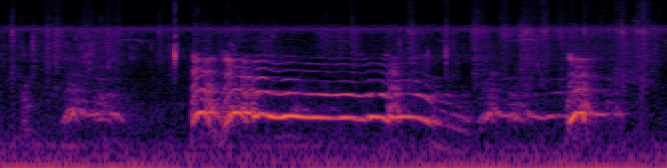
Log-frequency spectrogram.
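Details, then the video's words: A dog howls. A short wavering whine leads into a long, steady, harmonic-rich howl of about two seconds that drops at its end, followed by another brief rising whine. "dog barking sound | kutte ki awaaz"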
